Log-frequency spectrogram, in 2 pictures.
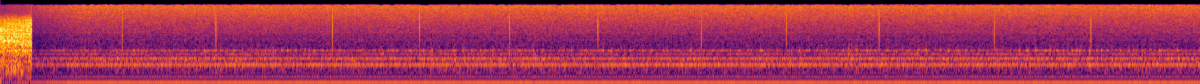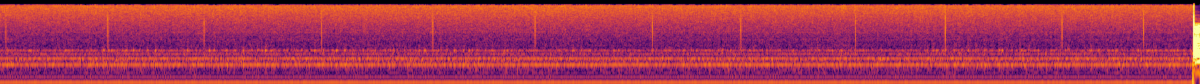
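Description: Helicopter cabin noise in steady low flight: a constant engine and rotor drone of several even hum tones over airflow hiss, with no change in pitch or level after it fades up in the first second.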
